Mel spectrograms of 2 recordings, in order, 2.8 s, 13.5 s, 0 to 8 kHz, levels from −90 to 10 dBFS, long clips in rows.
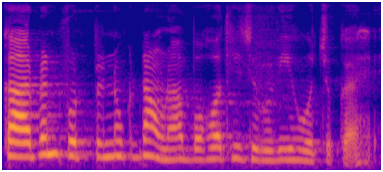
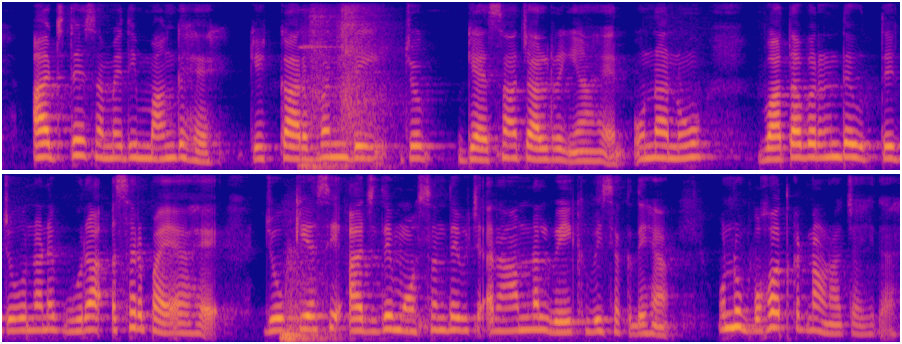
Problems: constant background noise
